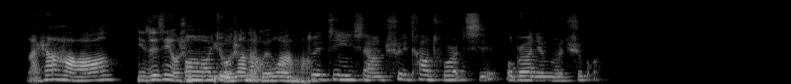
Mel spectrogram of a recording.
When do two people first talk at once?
1.8 s

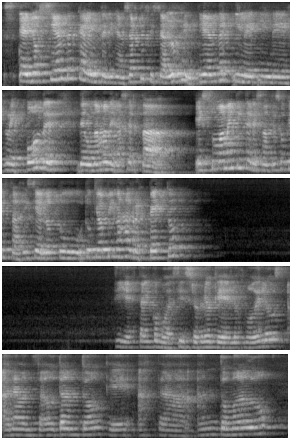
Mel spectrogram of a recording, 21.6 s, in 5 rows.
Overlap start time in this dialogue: none

